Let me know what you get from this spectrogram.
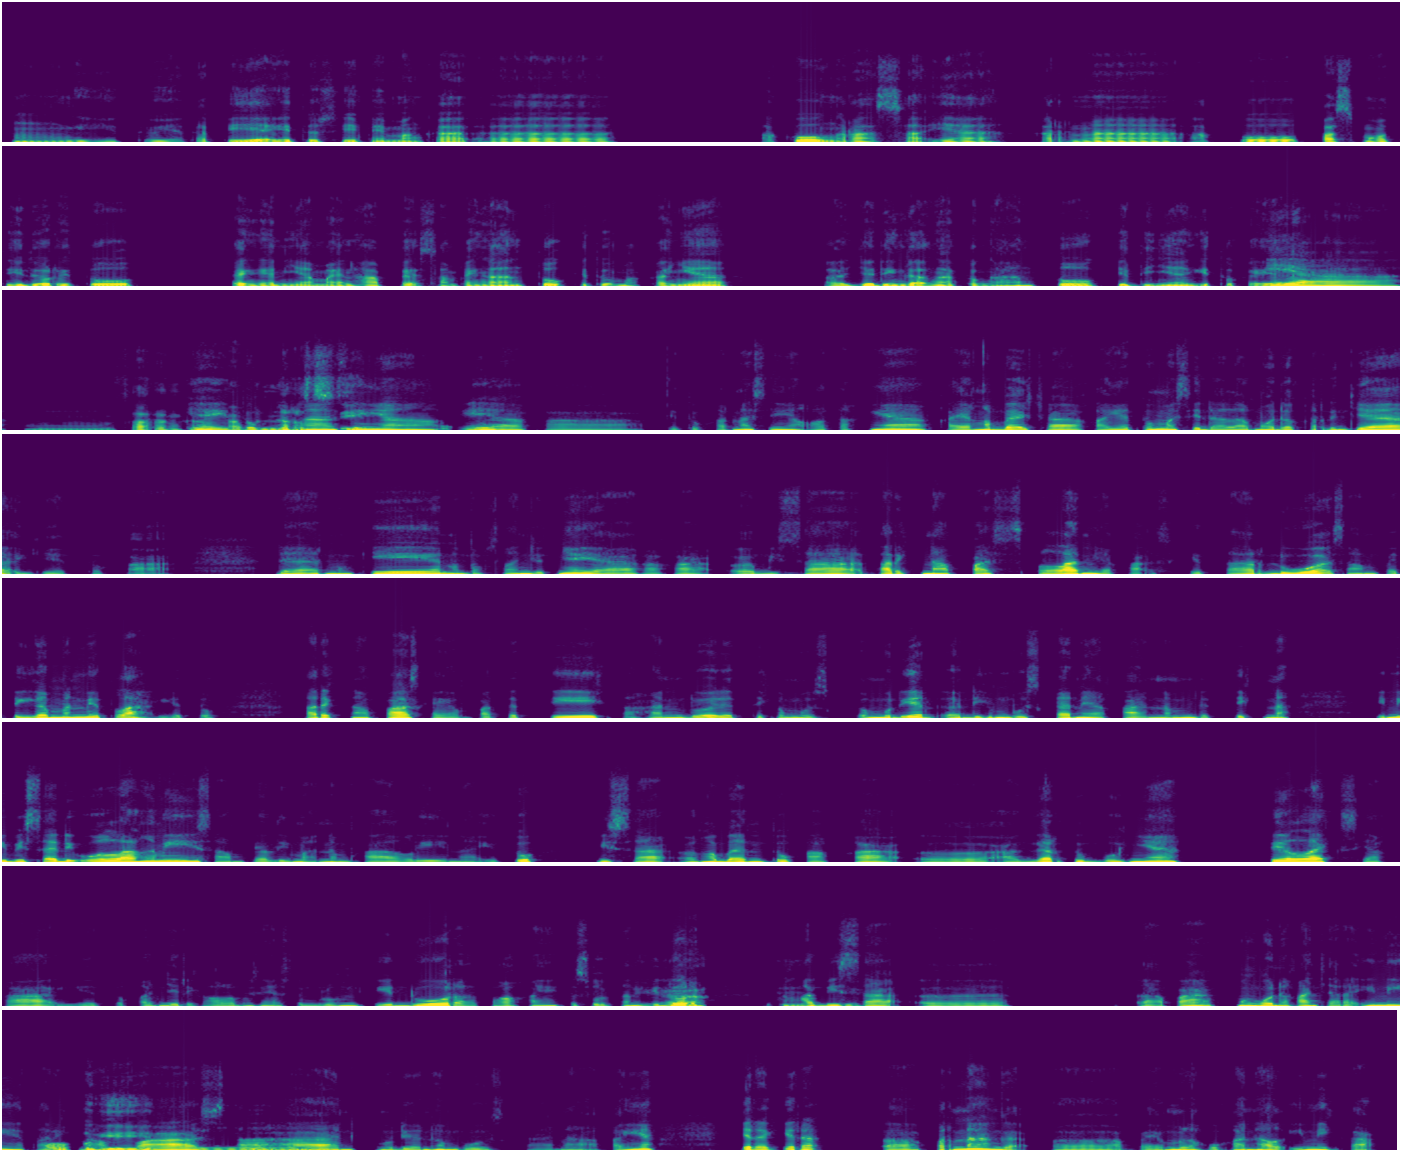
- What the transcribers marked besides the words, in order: other background noise
- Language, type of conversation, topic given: Indonesian, advice, Bagaimana cara melakukan relaksasi singkat yang efektif sebelum tidur untuk menenangkan tubuh dan pikiran?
